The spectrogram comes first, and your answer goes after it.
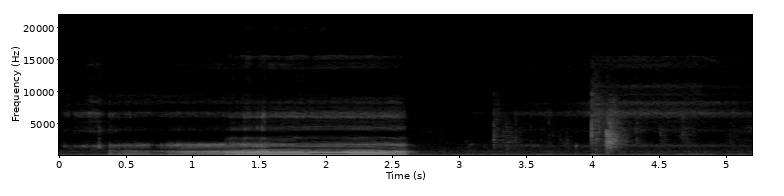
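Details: A sleeping senior Pug, eyes open and in need of care, builds from rough breathing into a drawn-out, humming snore that falls slightly in pitch before cutting off, then soft room quiet.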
